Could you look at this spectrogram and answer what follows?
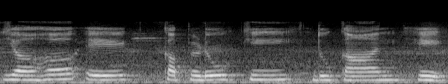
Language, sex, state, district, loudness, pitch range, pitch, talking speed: Hindi, female, Madhya Pradesh, Dhar, -15 LUFS, 200-220 Hz, 210 Hz, 80 wpm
